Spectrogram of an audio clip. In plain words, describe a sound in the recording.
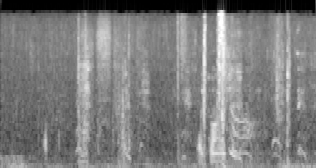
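Bodies scuffle and thud in a short, close struggle.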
